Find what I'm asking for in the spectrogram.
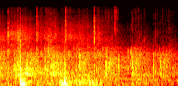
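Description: A crowd gives a round of applause, steady dense clapping that stays loud throughout, with a couple of low thumps early on and faint voices mixed in.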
